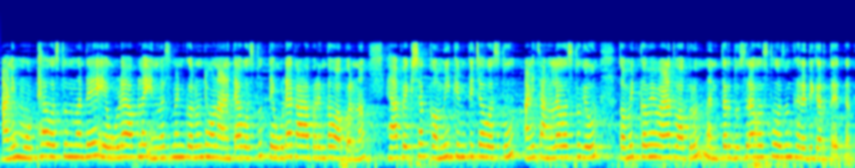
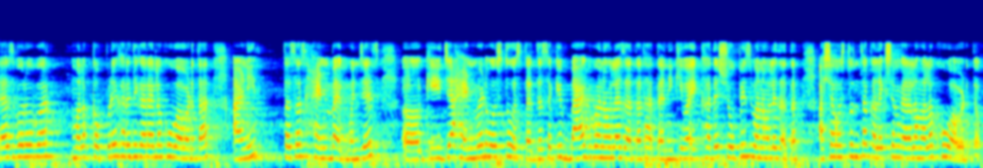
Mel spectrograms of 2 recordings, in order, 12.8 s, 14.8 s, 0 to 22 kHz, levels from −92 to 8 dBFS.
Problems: constant background noise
